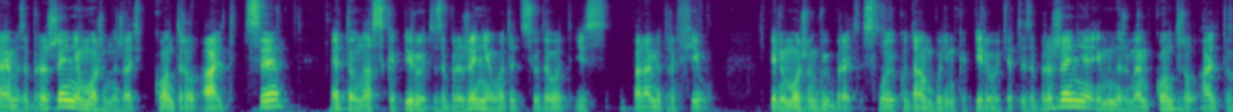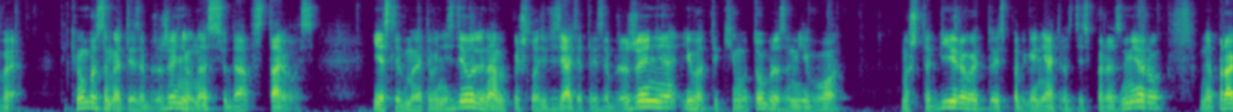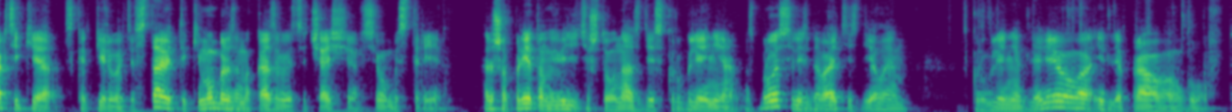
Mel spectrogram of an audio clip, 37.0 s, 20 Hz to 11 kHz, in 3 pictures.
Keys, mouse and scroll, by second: 2.4 ctrl+alt+c, 7.0 ctrl+c, 7.1-8.1 ctrl+scroll up 1, 8.1 ctrl+click, 12.2 ctrl+alt+v, 12.9-13.9 ctrl+scroll up 1, 13.9 ctrl+click, 14.8-15.1 ctrl+scroll down 1, 15.6 ctrl+click, 16.4 ctrl+space, 16.6 ctrl+click, 16.9-17.8 ctrl+scroll down 1, 17.8 ctrl+click, 19.0-19.8 ctrl+scroll up 2, 19.8 click, 20.6-21.8 ctrl+scroll down 2, 21.8 shift+scroll down 1, 22.0 shift+click, 23.9 ctrl+scroll up 1, 24.7-25.7 scroll up 1, 25.7 Delete, 26.7-27.6 ctrl+scroll up 1, 27.6 scroll up 1, 27.8 ctrl+0, 30.1 ctrl+F10, 30.2-31.1 ctrl+scroll up 1, 31.1 ctrl+click, 34.1-35.8 typing, 34.8 click, 35.9 Return, 36.1 click, 36.6-36.9 ctrl+scroll up 1.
